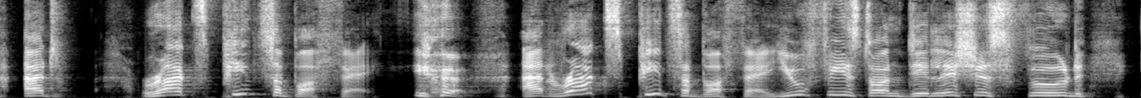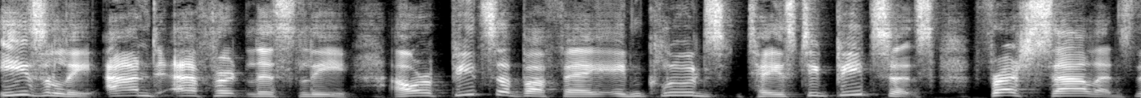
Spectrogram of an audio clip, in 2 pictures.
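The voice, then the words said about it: Attempted German accent. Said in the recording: “I'm going to read it to you in a German accent ... This isn't German at all.”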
